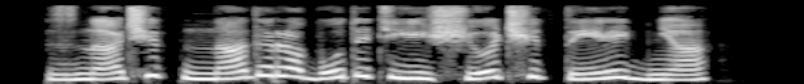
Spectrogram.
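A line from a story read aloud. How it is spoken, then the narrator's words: Plain. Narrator (Russian): ответила Ирия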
